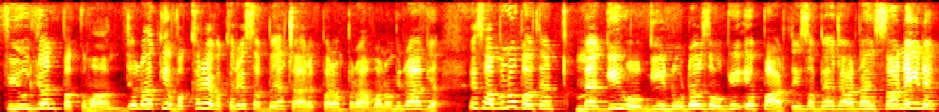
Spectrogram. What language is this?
Punjabi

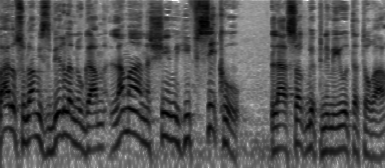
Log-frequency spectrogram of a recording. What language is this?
Hebrew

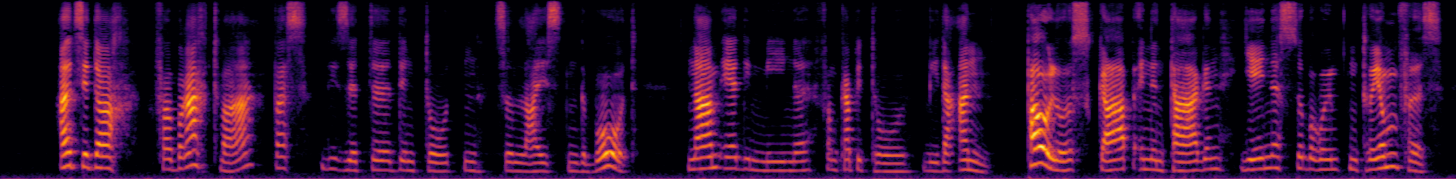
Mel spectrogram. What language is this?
German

